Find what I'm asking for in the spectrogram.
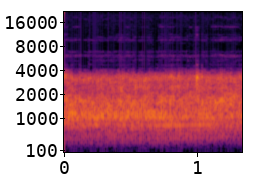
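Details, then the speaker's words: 2005 Ford Expedition 5.4 3V, after replacing VCT solenoids (had codes P0012, P0022, over-retardation, rough ticking idle, stalling when warm): brief steady even engine hum, no misses or ticks; runs smooth, normal running. "so yeah trucks fixed running smooth still running"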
